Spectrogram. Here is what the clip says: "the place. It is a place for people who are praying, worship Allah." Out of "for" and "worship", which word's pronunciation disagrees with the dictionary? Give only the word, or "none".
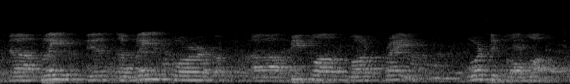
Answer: worship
